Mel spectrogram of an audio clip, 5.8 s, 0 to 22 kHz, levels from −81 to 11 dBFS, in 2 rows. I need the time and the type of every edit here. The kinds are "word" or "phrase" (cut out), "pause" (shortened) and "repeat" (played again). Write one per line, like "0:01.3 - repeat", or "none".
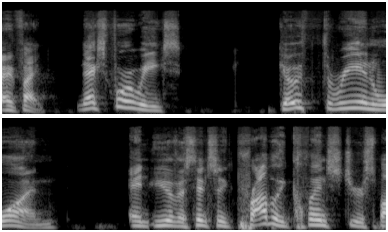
0:04.0 - word
0:04.6 - word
